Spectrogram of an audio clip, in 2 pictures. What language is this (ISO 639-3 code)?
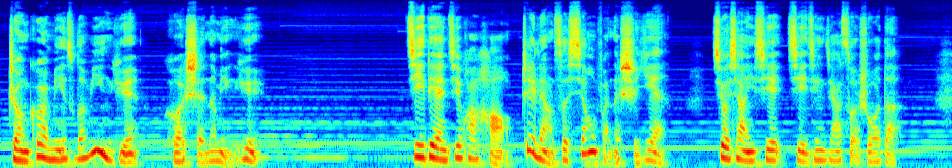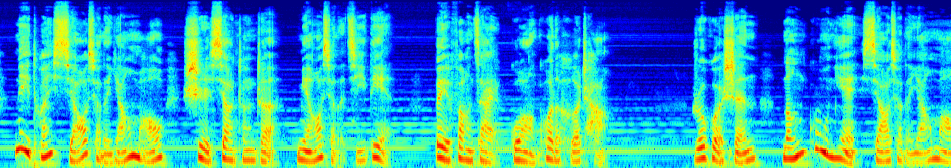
zho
